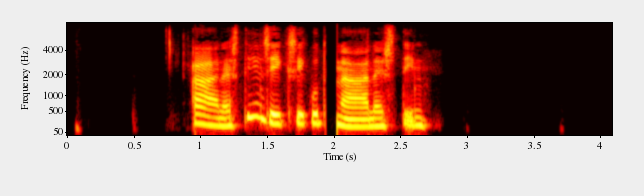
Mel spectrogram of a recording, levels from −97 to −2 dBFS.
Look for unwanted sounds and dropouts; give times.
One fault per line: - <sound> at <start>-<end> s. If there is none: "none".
- dropout at 1.9-2.0 s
